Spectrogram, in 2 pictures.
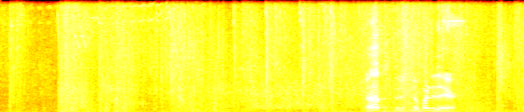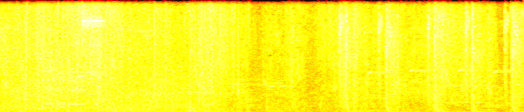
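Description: Video game gunfire and blasts play steadily throughout.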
